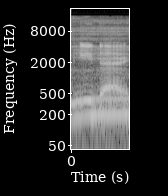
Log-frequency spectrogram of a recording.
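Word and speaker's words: Eday: It's pronounced E-Day.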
